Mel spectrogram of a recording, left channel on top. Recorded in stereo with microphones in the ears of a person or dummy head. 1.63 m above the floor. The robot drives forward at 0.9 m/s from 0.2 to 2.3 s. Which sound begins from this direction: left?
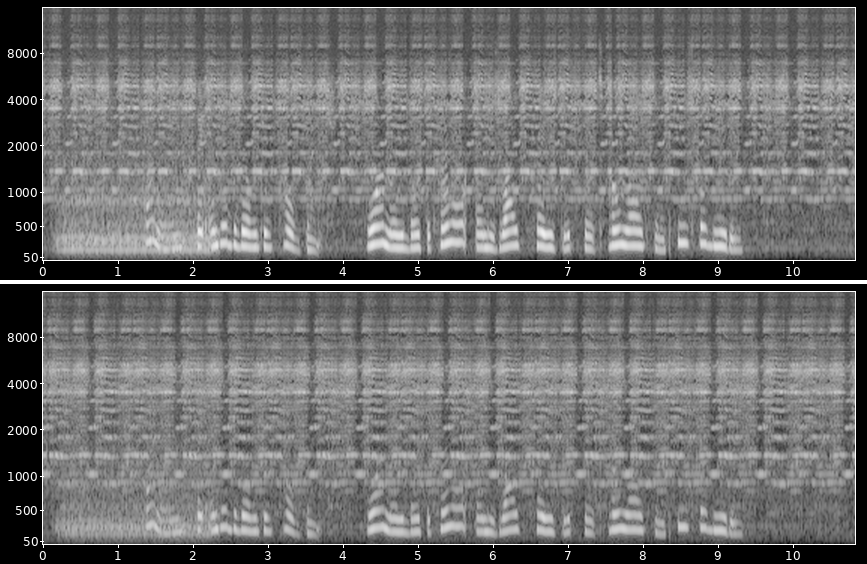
A woman speaking, at 1.4 s.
